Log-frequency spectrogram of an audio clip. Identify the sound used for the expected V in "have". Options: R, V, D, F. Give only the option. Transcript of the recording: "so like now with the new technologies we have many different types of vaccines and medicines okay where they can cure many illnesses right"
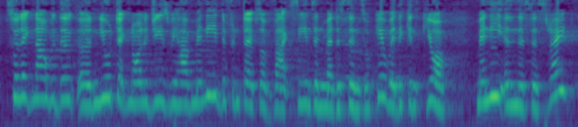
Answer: V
